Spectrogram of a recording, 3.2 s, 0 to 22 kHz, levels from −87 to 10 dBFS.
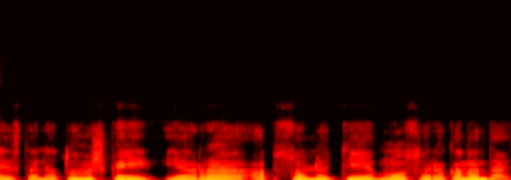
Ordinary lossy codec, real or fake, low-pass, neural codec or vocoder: Opus, 24 kbps; real; 7.2 kHz; none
